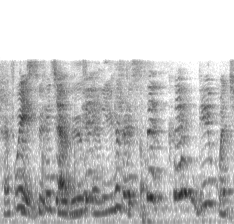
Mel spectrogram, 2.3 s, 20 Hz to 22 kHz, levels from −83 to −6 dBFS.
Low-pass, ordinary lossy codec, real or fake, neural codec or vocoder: 7.2 kHz; none; real; none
